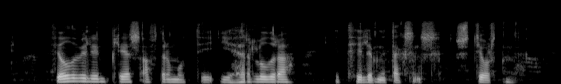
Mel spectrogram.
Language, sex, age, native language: Icelandic, male, 30-39, Icelandic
